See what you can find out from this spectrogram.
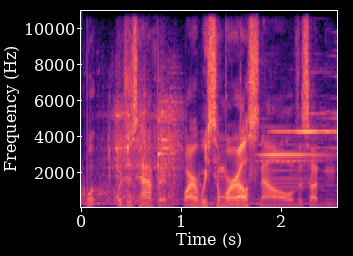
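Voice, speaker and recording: Animated man giving casual reaction commentary. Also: medium pitch, rapid-fire, heavy background noise. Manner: informal, thinking aloud. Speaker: reaction video host. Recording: music behind the voice.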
